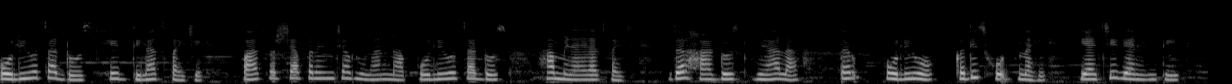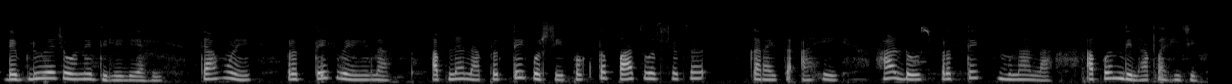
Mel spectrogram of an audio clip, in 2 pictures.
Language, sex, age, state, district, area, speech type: Marathi, female, 18-30, Maharashtra, Sangli, rural, spontaneous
